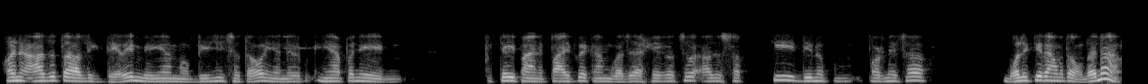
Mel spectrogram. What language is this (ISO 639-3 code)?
nep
